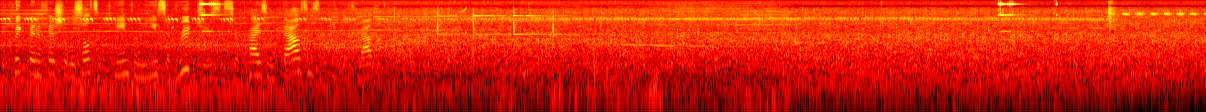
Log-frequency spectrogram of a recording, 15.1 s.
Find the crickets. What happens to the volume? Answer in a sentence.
The volume of the crickets goes down.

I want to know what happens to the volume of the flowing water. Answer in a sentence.
The volume of the flowing water goes up.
